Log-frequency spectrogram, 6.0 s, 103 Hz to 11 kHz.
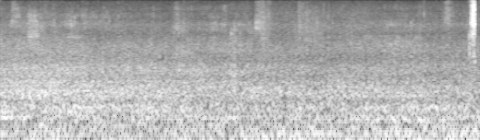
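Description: The pack of NASCAR Cup cars running at speed, heard as a steady low drone of many V8 engines blended together.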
